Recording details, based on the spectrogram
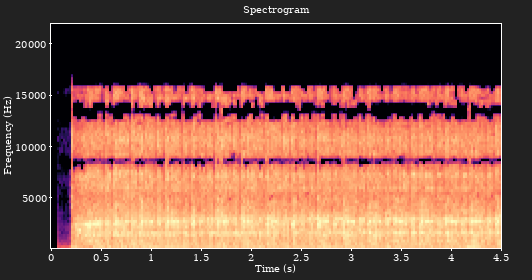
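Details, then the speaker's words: Honda XRE 300 (same engine as CB 300), over 40,000 km without valve adjustment, won't start: starter spins the engine freely and evenly with no compression chuffs; no compression from stuck, melted exhaust valves and a cracked cylinder head. "Se da partida você percebe que o motor tá girando livre tá sem compressão no motor"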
